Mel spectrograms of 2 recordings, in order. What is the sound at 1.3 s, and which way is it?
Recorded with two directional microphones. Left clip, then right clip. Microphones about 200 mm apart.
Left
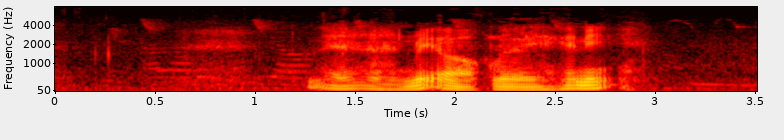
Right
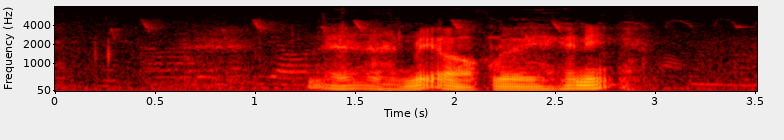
Speech, 15° left (ahead or behind).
